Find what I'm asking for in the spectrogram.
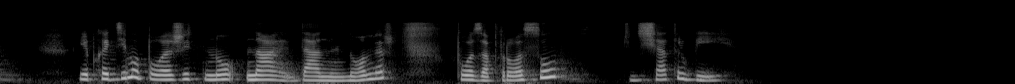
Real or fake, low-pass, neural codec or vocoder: fake; 7.2 kHz; codec, 16 kHz, about 1 kbps, DyCAST, with the encoder's durations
